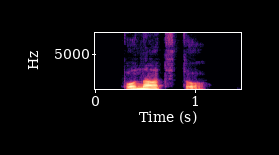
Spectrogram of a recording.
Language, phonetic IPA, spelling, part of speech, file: Polish, [pɔ̃ˈnatːɔ], ponadto, particle, Pl-ponadto.ogg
